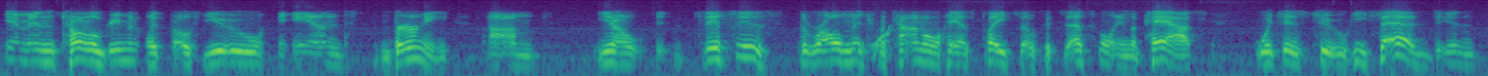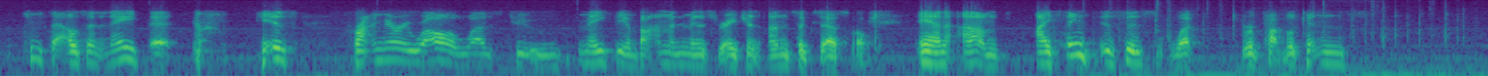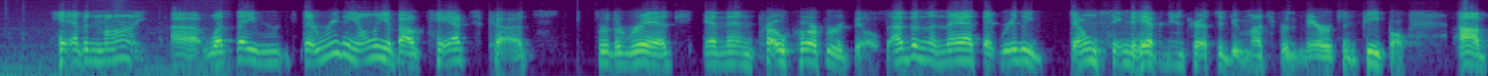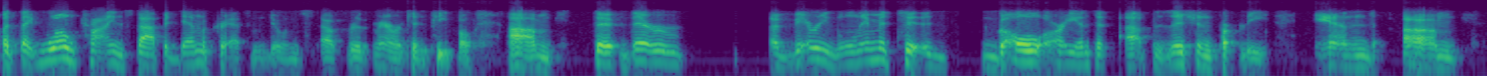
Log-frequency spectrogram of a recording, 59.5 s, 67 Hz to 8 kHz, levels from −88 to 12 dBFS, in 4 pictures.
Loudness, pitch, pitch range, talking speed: -21 LUFS, 165 Hz, 140-190 Hz, 115 wpm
